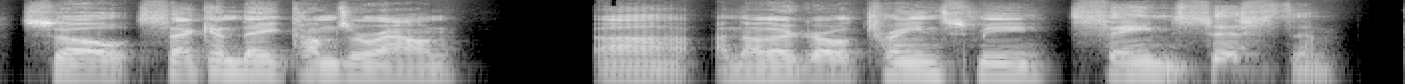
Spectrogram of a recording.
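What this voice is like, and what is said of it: Strong Latin accent. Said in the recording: “The only thing that I had against me was my accent. ... I really had a strong, I still have it ... but I had a strong accent ... A guy that's Latin like me”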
